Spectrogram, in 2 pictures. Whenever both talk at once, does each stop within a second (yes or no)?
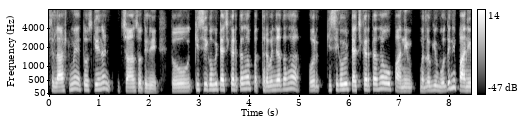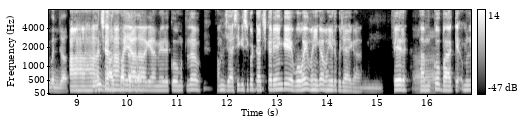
no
